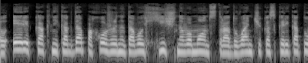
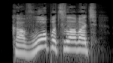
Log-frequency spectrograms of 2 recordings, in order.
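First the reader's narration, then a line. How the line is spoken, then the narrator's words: Barking. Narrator (Russian): рявкнул Эрик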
